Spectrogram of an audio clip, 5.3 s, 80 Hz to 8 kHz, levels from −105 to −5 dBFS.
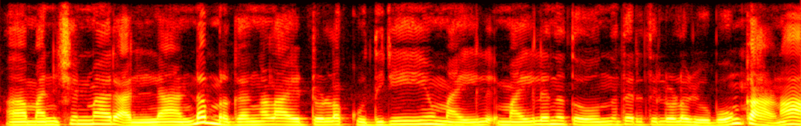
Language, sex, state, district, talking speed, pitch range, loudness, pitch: Malayalam, female, Kerala, Kollam, 125 wpm, 180-215 Hz, -20 LUFS, 190 Hz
